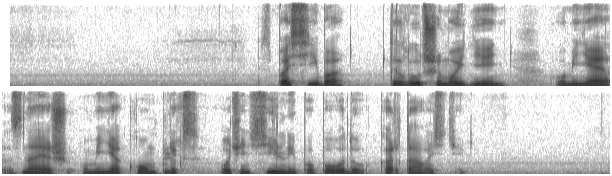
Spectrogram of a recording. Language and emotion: Russian, neutral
